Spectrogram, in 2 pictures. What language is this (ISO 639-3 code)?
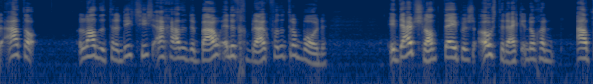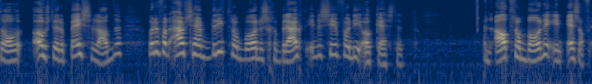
nld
